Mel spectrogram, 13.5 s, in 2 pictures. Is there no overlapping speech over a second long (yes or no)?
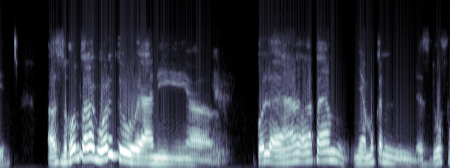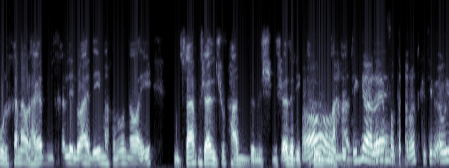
no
